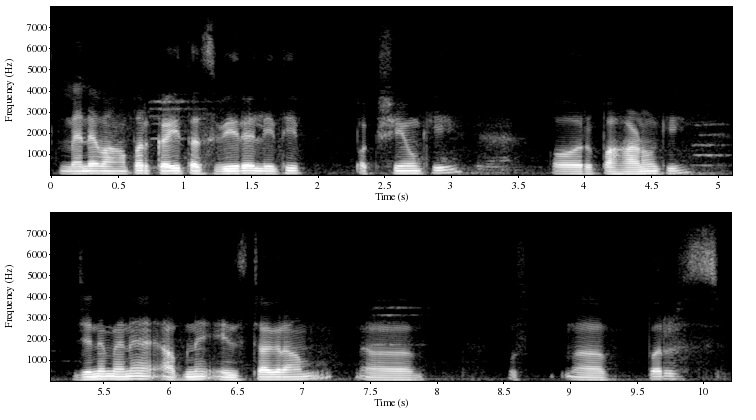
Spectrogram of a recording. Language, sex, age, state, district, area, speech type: Hindi, male, 18-30, Madhya Pradesh, Bhopal, urban, spontaneous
